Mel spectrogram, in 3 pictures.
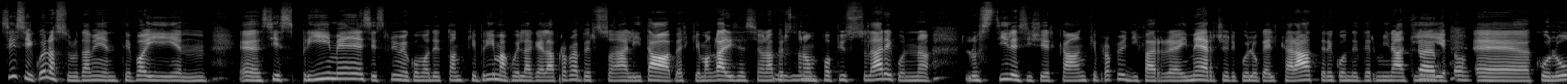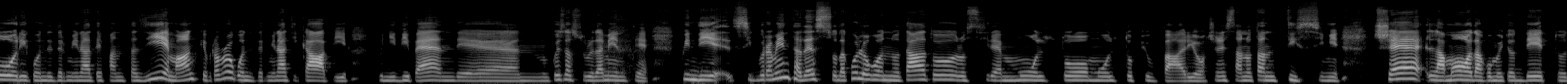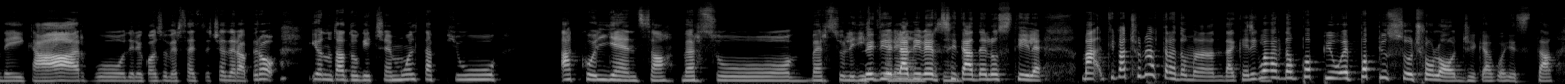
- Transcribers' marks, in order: other background noise; tapping
- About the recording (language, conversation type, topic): Italian, podcast, Come pensi che evolva il tuo stile con l’età?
